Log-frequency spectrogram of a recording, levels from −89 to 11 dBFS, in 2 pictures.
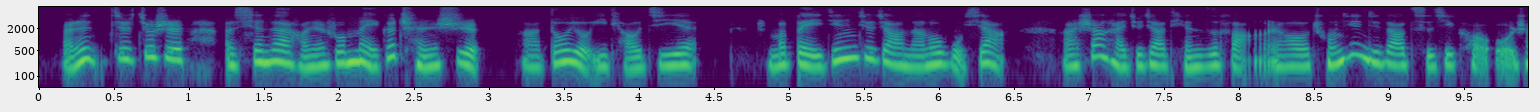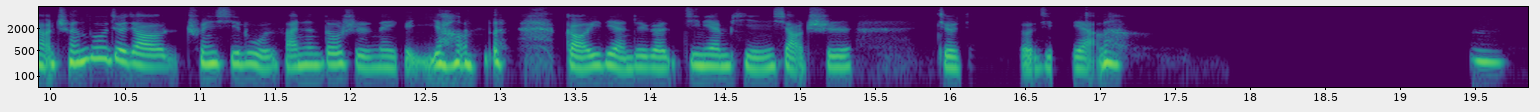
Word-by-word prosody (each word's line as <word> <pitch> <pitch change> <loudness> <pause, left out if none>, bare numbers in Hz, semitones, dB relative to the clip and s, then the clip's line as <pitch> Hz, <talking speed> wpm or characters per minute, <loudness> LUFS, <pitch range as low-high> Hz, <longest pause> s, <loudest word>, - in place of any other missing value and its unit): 反 - - -1
正 285 0 +5
就 300 +1 -1
就 335 +5 0
是 290 -4 +2 0.3
现 240 +5 +3
在 250 -2 +5
好 180 -5 -2
像 190 +2 +1
说 230 +2 +1
每 245 -5 +7
个 340 - 0
城 195 - 0
市， 205 -3 0 0.2
啊， 180 - -6
都 245 +7 +3
有 220 -8 +4
一 185 - -3
条 165 -2 -5
街， 200 +3 0 0.4
什 210 - -9
么 205 +3 +1
北 205 -4 +3
京 290 - +4
就 315 -2 0
叫 240 -7 0
“南 180 -1 -2
锣 215 +2 +3
鼓 170 - -3
巷”， 230 -3 -3 0.3
啊 190 - -2
上 350 - -1
海 225 -8 0
就 195 +2 -4
叫 200 -1 0
“田 180 -1 -3
子 200 +2 -1
坊”， 210 - -5
然 185 - -2
后 185 0 -1
重 215 +5 +2
庆 355 +1 0
就 245 -5 +3
叫 205 -3 0
“磁 180 -3 -6
器 200 +2 -3
口”， - - -6 0.4
成 245 +3 +5
都 310 0 +2
就 275 -3 +4
叫 190 -5 +2
“春 225 -1 +3
熙 220 0 -1
路”。 200 -6 0
反 180 0 -2
正 205 0 +1
都 215 0 +1
是 185 -5 -4
那 175 -1 -4
个 - - -6
一 - - -6
样 215 0 +5 0.2
的， 245 -3 0 0.4
搞 175 -3 +2
一 195 - +2
点 185 -6 +1
这 180 0 -1
个 170 -1 0
纪 215 -3 -5
念 195 -1 +3
品、 175 -3 -2
小 190 - -2
吃， 180 0 -3 0.6
就 175 - +1 0.4
有 - - -2
景 170 +1 -7
点 165 -1 -2
了。 220 -1 +2 2.2
嗯。 245 -2 -1
205 Hz, 240 characters per minute, -22 LUFS, 185-240 Hz, 2.2 s, 每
